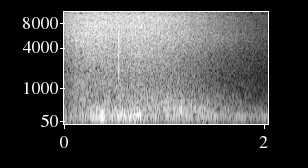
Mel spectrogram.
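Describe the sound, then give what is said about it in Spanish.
A person in a religious talk blowing out a long breath, a steady, breathy rush of air that fills the whole moment and eases off slightly toward the end, with no talk over it. “Sopla sobre ellos, así.”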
